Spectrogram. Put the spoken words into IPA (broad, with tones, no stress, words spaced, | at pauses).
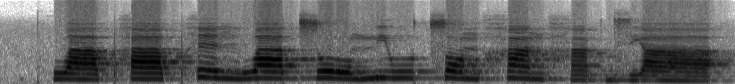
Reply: pʰwa˨˩pʰa˧ pʰe˥˧ŋwa˦ d͡zo˥˧mju˦ t͡sɔ˥˧nhã˥˧nhã˨k̚d͡zja˨˩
